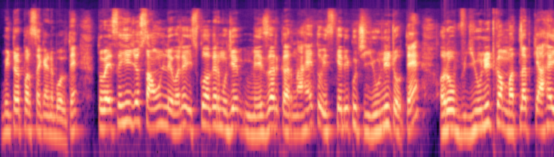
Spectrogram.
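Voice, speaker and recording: Guy tutor doing an online science lesson, kinda high voice, a bit loud so it's clear. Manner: addresses viewers as friends, repeats key points; speaks a bit louder than normal for clarity.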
